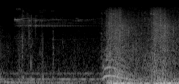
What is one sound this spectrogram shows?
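A bright magical chime rings out.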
